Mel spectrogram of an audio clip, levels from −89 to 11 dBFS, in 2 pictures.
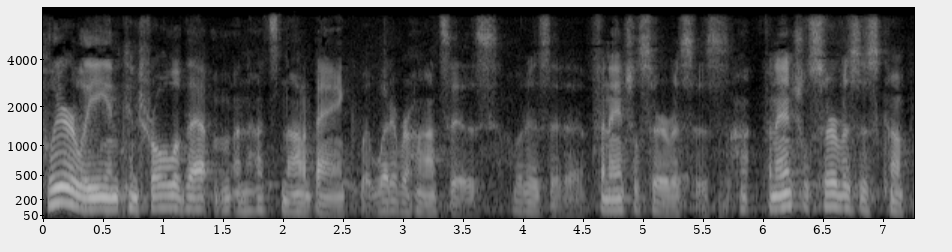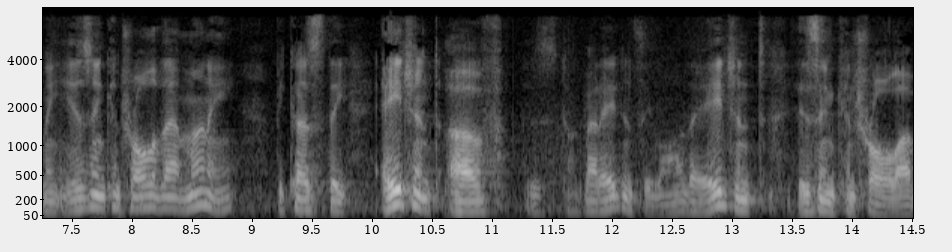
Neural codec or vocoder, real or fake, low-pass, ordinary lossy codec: none; real; 7.2 kHz; AAC, 32 kbps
